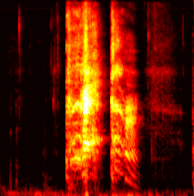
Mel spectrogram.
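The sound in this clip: Throat clearing: two harsh, rasping bursts close together, the first longer and louder, with quiet around them.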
